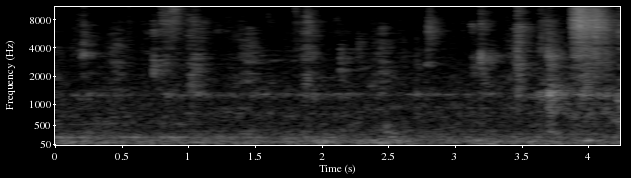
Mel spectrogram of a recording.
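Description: Close eating sounds: a man chewing and smacking his lips over fried fish and rice, with small wet clicks throughout and a louder smack near the end as he puts another handful into his mouth.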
